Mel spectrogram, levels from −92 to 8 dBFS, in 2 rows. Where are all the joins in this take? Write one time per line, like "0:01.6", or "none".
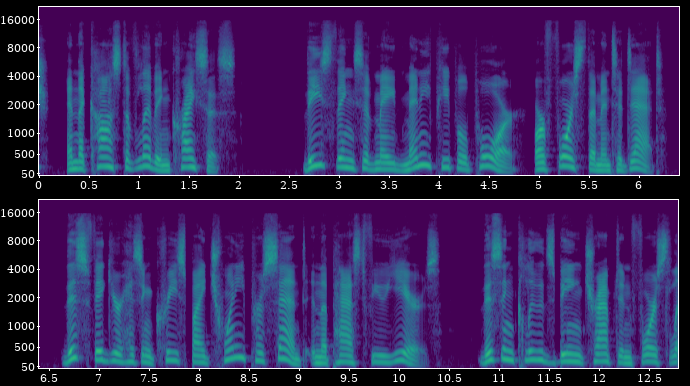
0:06.5
0:10.7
